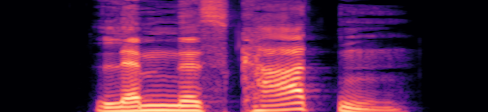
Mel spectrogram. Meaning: plural of Lemniskate
- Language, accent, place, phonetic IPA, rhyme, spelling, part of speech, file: German, Germany, Berlin, [lɛmnɪsˈkaːtn̩], -aːtn̩, Lemniskaten, noun, De-Lemniskaten.ogg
